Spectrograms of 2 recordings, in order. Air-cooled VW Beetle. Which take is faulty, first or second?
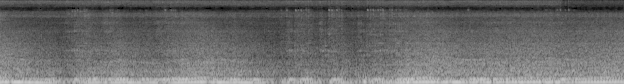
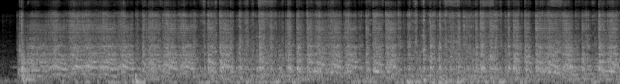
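second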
